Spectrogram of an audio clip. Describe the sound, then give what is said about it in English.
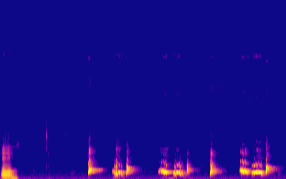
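A latex-and-reed turkey call, worked with throat and tongue, makes soft, rolling purrs like contented feeding turkeys, in short clustered bursts of fluttering mid-pitched notes, repeated several times with brief pauses, after a quick voice fragment at the start. “Other sounds that we just hinted to are like the purr, which can be very contented.”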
